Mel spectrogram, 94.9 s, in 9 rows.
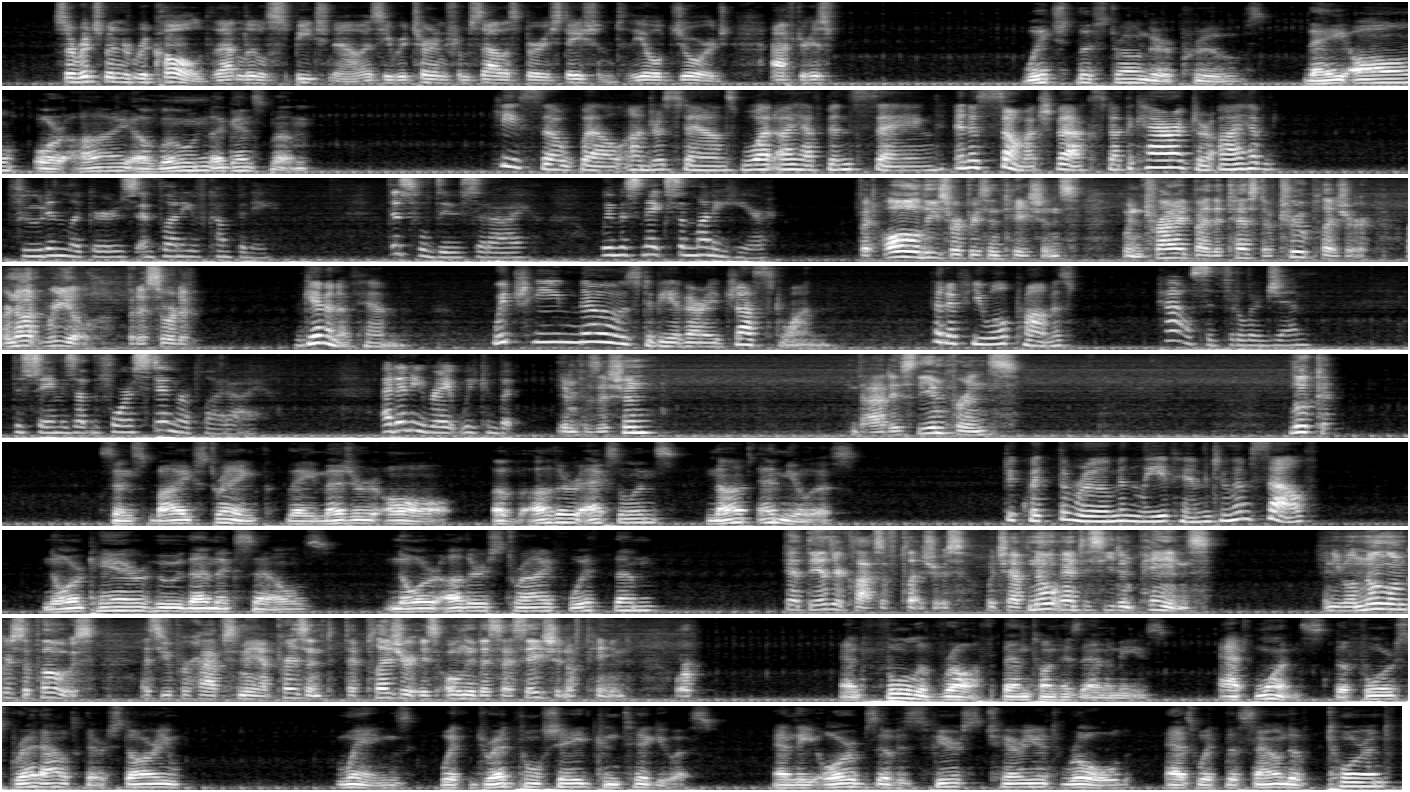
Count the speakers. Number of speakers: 5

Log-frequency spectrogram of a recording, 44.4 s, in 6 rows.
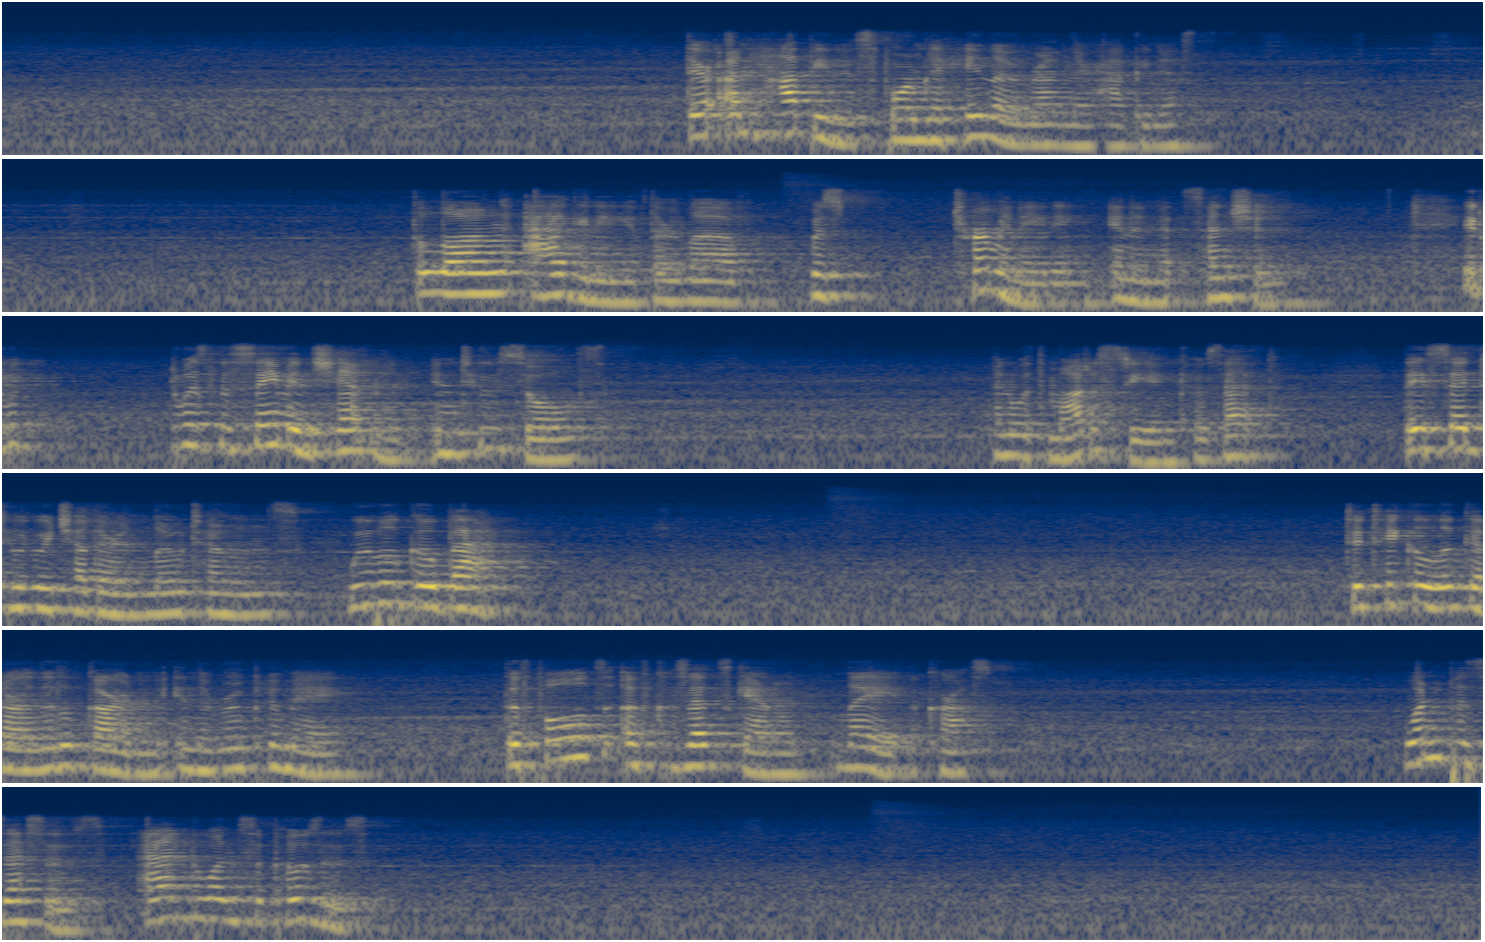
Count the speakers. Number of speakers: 2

